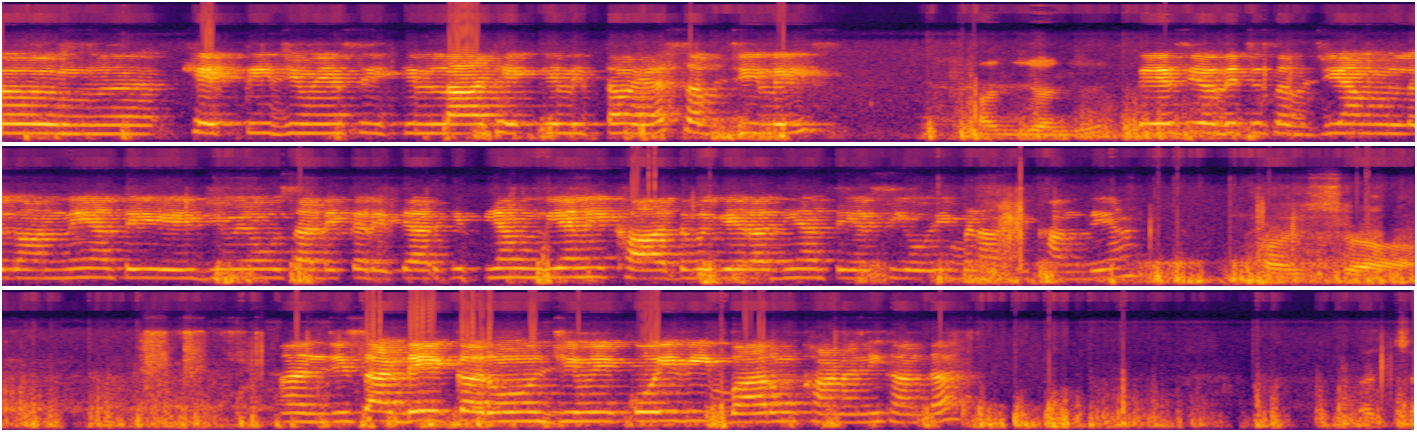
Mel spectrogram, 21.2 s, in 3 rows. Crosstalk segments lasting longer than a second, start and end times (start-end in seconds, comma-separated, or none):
none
